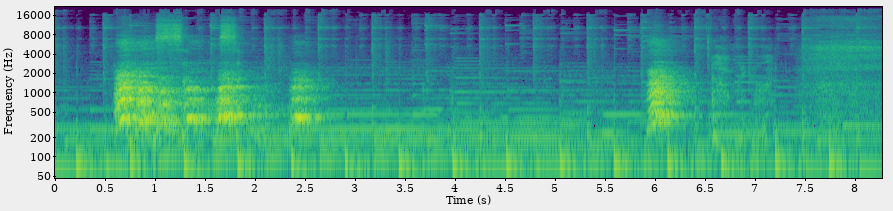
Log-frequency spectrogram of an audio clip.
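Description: Rin the dog barks in a quick run of loud, close yips and bow-wows, falls quiet, then lets out one more bark near the end, with a brief voice over the top.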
